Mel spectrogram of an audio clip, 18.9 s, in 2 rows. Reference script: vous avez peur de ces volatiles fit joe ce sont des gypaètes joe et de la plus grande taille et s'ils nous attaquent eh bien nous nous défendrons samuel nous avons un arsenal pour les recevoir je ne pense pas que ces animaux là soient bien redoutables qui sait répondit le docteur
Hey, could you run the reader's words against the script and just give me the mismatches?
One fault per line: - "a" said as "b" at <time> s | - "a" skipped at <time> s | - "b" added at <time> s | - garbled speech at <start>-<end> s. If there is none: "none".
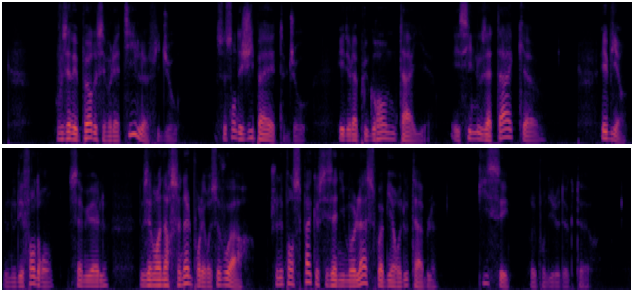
none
